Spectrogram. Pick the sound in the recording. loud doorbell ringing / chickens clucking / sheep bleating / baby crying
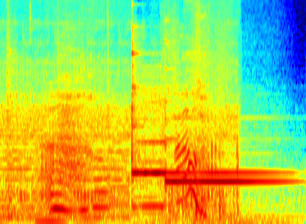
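loud doorbell ringing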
